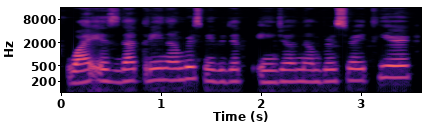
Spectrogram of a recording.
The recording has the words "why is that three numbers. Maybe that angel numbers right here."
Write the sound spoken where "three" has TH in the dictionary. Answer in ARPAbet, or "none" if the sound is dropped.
T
